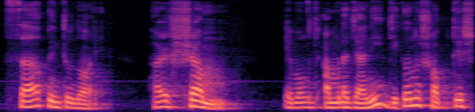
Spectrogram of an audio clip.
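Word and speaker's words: হর্ষং: এরপর আছে হর্ষাং এখানে কিন্তু মধ্যন্য আছে তাই উচ্চারণ হবে সা কিন্তু নয় হর্ষাম এবং আমরা জানি যেকোনো শব্দের শেষে অনক্ষর থাকলে সংস্কৃতে সেই অনসরের জায়গায় ম এর উচ্চারণ হয় তাই এক্ষেত্রে হবে হর্ষাম এই শব্দের অর্থ হর্ষ বা আনন্দ বা পুলক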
